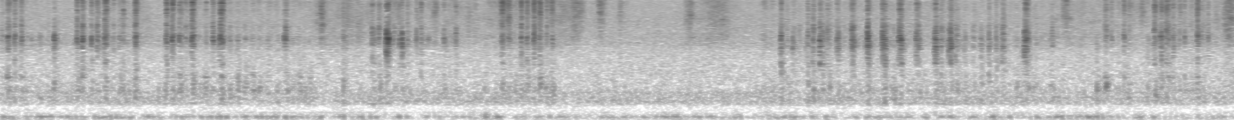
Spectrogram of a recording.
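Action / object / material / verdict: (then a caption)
scrape / coated scratch-art paper page scratched with a wooden stylus / coated paper / none. A thin wooden stylus scratches across a flat page of black-coated scratch-art paper with a gold underlayer, bound in a book. Quick, dry scraping strokes come in bursts with bright, hissy texture and a soft low rustle beneath, easing off briefly in the middle before picking up again.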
